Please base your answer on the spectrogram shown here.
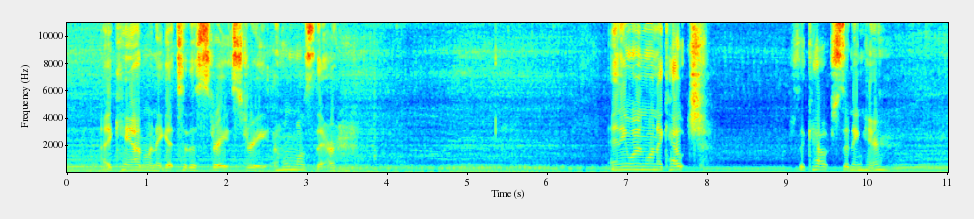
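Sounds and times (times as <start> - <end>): motorcycle engine running: 0.0 - 11.0
woman's voice: 0.4 - 3.7, 6.8 - 8.1, 9.0 - 10.4.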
